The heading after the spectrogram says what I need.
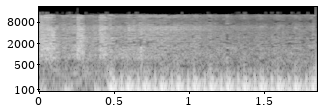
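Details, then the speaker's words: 2005 Honda Shadow 750 dual-carburetor V-twin with idle misfire, power loss under load, running only on choke: lumpy idle with a brief hiss; OEM intake boot clamps not clamping, causing vacuum leaks at top and bottom boots. "So, now that we're here, it looks like these OEM clamps were not clamping at all. They were maxing out and then just sliding around the boot, spinning still, causing a nice little vacuum leak at the top and the bottom cuz our boots"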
